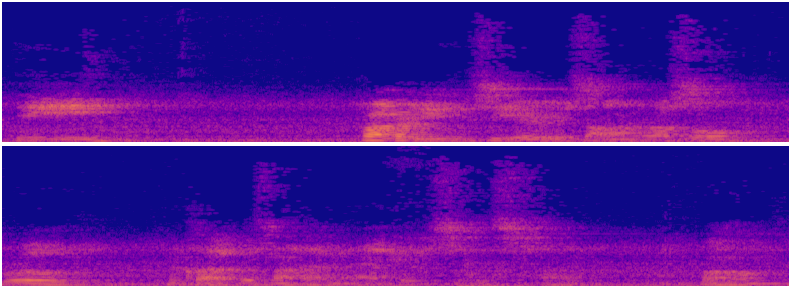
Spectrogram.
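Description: A man's voice: mid-range voice, little pitch movement, measured pace. A man, an engineer, explaining an application to a board, with frequent ums and uhs. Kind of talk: public hearing testimony. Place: public meeting chamber. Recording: distant, echoey chamber with noisy background.

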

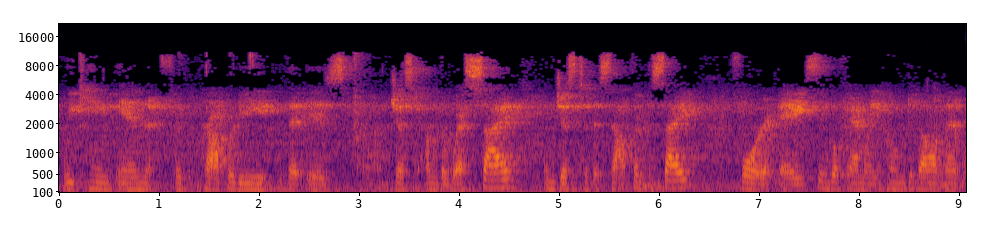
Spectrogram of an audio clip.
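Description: A woman presenting a development application to a board, brisk and practiced. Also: sits low. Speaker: applicant's representative. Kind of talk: public hearing presentation. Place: public meeting chamber. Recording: very echoey chamber with loud background noise.

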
